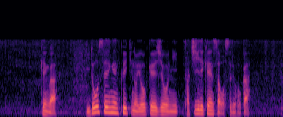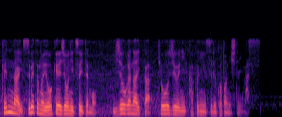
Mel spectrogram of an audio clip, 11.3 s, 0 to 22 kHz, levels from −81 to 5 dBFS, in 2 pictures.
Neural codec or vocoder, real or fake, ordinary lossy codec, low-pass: none; real; none; 5.4 kHz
